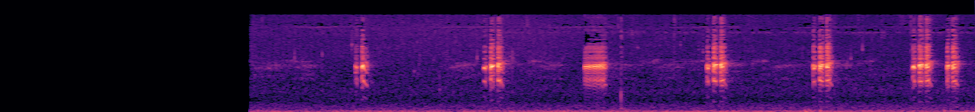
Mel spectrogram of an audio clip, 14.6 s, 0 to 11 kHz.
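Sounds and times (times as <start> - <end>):
Boana prasina treefrog giving pulsed croaking calls: 3.8 - 14.6.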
